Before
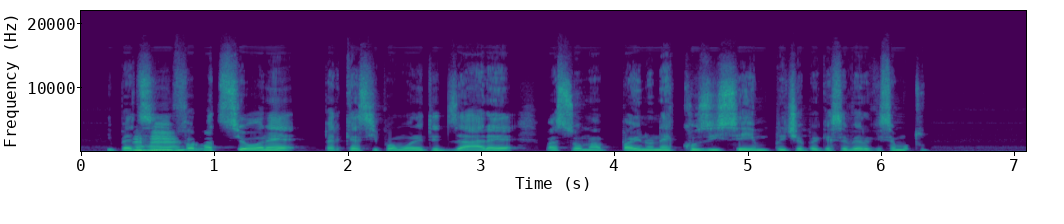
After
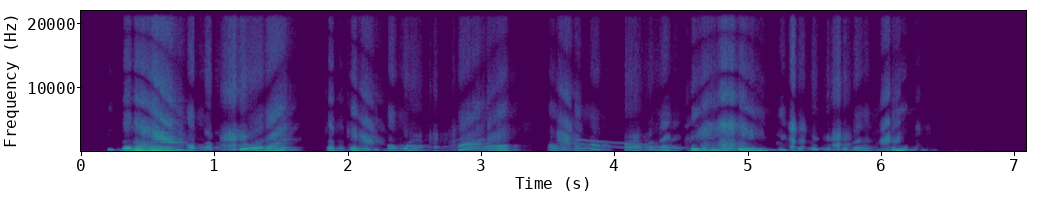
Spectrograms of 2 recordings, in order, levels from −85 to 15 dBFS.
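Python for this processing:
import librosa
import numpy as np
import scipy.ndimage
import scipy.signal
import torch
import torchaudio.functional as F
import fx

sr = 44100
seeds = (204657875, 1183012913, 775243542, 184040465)

p1 = scipy.signal.sosfilt(scipy.signal.butter(2, 47.0, 'highpass', fs=sr, output='sos'), x)
p2 = p1 + 0.37 * np.pad(p1, (int(5.7 * sr / 1000.0), 0))[:len(p1)]
p3 = fx.sample_hold(p2, sr, seeds[0], rate_hz=6400.0, jitter_pct=20)
p4 = fx.phaser_stages(p3, sr, stages=8, low_hz=180.0, high_hz=2100.0, hz=0.67, feedback_pct=35)
p5 = fx.spec_paint(p4, sr, seeds[1], shape='fall', start_s=3.64, length_s=0.89, low_hz=520.0, high_hz=1700.0, level_db=-37.0)
p6 = fx.ring_mod(p5, sr, carrier_hz=320.0, at=(2.45, 4.27))
p7 = p6 + fx.room_early_taps(p6, sr, ms=(62, 78), db=(-15.5, -11.0), dry=0)
p8 = fx.upward_expand(p7, sr, threshold_db=-36.0, expansion=1.5)
y = F.gain(torch.from_numpy(p8), -7.0).numpy()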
